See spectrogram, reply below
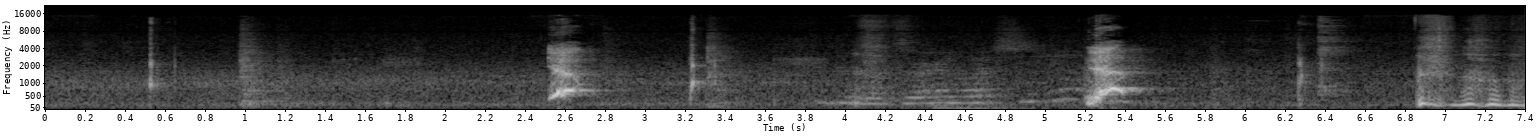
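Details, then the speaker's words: Two sharp, sudden hiccups about three seconds apart with soft vocal sounds between them; hiccups. "hi mabel have you got the hiccups you're so beautiful"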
